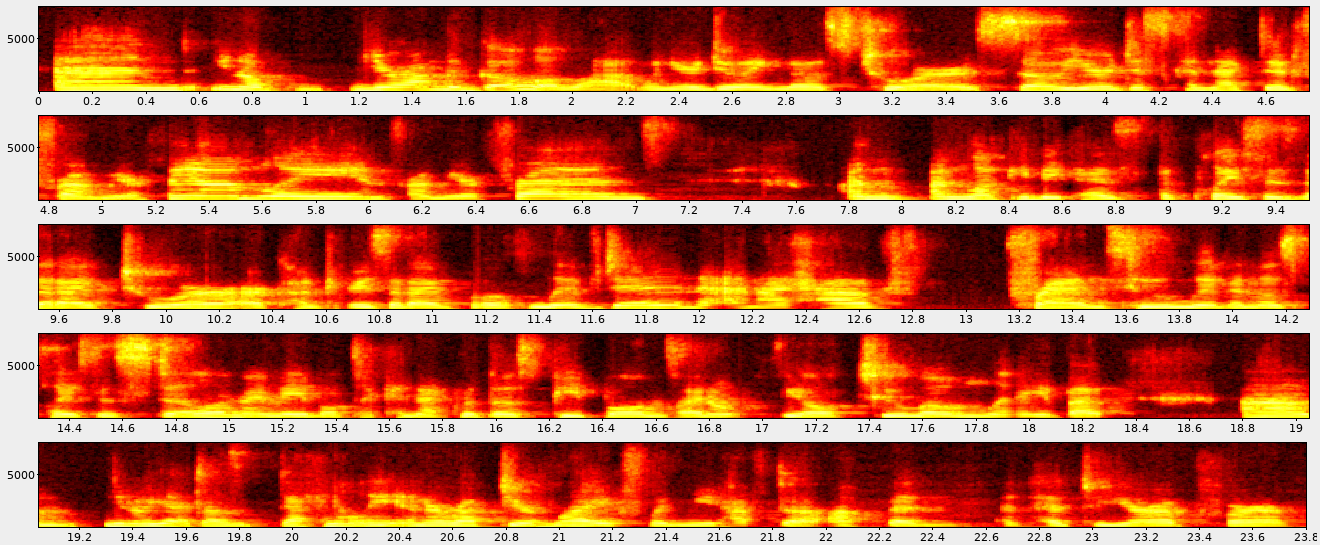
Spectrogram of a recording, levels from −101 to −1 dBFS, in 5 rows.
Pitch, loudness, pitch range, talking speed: 170 Hz, -20 LUFS, 160-205 Hz, 220 wpm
